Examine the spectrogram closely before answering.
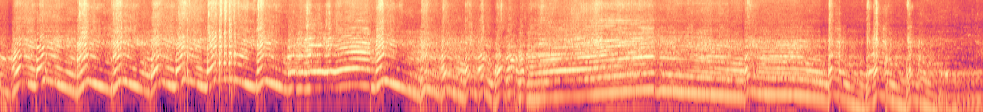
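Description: A motorcycle engine revs up and down through the gears, close by.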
